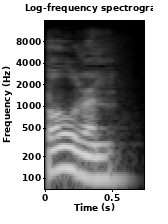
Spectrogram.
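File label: "ballroom", British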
